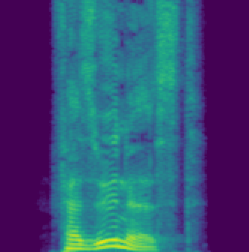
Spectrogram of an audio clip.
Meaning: second-person singular subjunctive I of versöhnen
- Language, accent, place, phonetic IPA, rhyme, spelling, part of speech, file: German, Germany, Berlin, [fɛɐ̯ˈzøːnəst], -øːnəst, versöhnest, verb, De-versöhnest.ogg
